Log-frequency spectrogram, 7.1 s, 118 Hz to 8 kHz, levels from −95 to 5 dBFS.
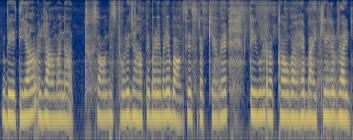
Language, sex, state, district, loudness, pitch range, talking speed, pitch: Hindi, female, Bihar, West Champaran, -21 LUFS, 235-245 Hz, 155 wpm, 240 Hz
